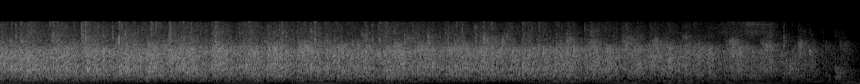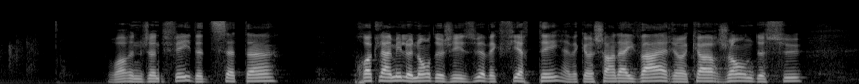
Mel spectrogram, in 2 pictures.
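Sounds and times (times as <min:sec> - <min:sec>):
large crowd applauding: 0:00.0 - 0:09.0
speech: 0:09.7 - 0:11.4, 0:12.2 - 0:16.9.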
